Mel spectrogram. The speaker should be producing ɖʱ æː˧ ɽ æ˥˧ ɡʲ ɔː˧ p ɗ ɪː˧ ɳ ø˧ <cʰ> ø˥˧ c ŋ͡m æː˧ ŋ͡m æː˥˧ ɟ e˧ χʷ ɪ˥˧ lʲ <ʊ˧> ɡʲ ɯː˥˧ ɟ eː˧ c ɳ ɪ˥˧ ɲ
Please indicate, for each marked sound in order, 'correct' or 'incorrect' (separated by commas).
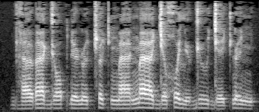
correct, incorrect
